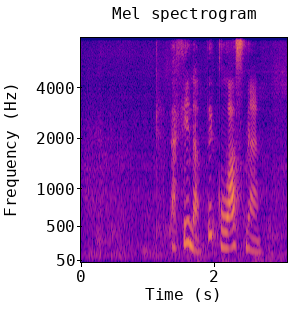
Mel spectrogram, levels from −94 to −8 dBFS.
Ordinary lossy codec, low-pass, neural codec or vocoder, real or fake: none; none; codec, 16 kHz, 0.8 kbps, ZipCodec; fake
